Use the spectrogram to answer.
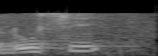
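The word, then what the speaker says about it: Dūsī: Xin lỗi, cái Dushi nó không có cái không có nhiễu. Đọc là đú xí.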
